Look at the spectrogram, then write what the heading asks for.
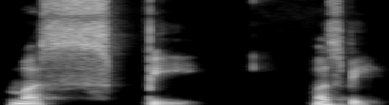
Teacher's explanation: But if you link the words, you pronounce it must be. The T is silent because it's between consonants. When you link the words, must be. Link the sounds s with a b. S, b. Together, must be.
